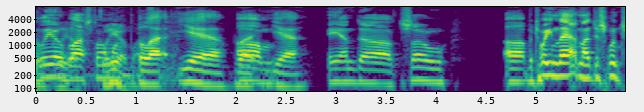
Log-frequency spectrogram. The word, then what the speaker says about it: glioblastoma: fundraiser, who has, and I always mispronounce this word, glioblastoma. It's glio. Glioblastoma.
